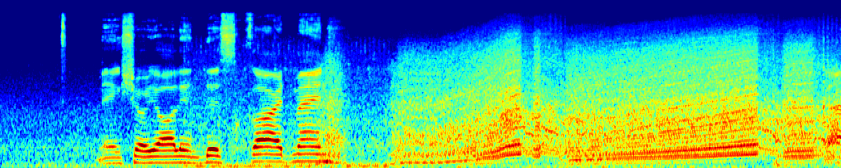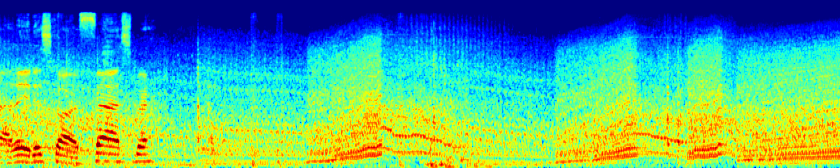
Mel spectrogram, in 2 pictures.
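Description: A car engine revs up and down, rising and falling repeatedly in pitch.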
